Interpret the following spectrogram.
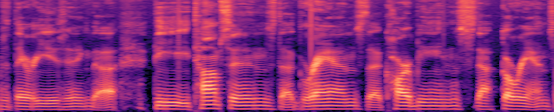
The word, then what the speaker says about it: Garand: using, the Thompsons, the Garands, the carbines, the Garands, I'll say it right, Garand, right?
